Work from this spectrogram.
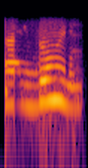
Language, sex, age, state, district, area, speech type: Bengali, female, 18-30, West Bengal, Alipurduar, rural, conversation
